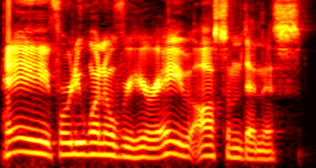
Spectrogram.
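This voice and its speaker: A man's voice: a little high, animated, brisk, a bit bright. A man in his forties chatting casually and in a reserved way while he live-streams a game as host. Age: 40s.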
